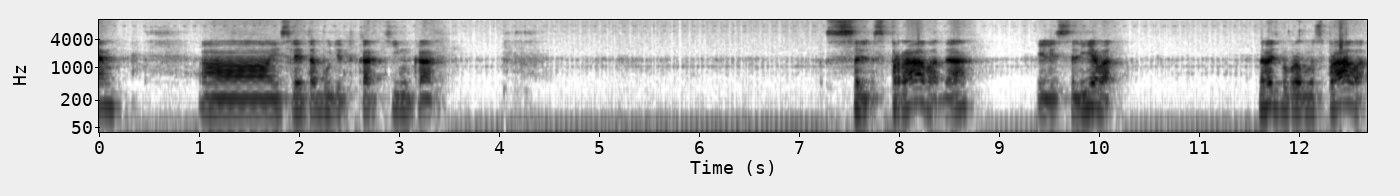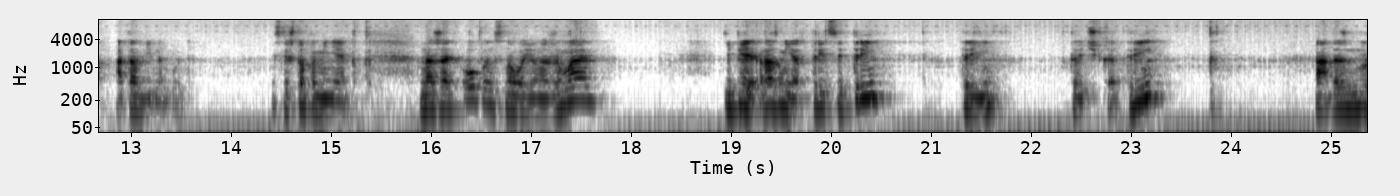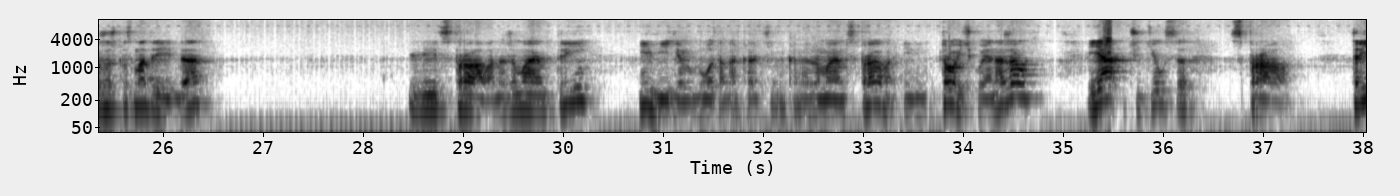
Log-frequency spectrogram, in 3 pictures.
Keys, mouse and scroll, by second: 14.9 click, 17.2-21.3 drag, 24.7 middle click, 25.7-27.0 middle drag, 28.2-30.7 middle drag, 28.7 KP_3, 30.8 middle click, 34.6-36.3 middle drag, 37.8-38.0 drag.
